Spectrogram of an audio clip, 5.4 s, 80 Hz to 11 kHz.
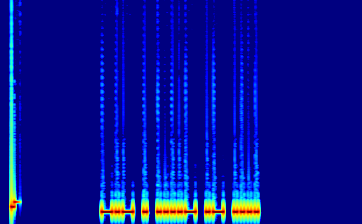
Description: Morse code, heard as a keyed tone, about 23 wpm, 700 Hz. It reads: KE4AH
